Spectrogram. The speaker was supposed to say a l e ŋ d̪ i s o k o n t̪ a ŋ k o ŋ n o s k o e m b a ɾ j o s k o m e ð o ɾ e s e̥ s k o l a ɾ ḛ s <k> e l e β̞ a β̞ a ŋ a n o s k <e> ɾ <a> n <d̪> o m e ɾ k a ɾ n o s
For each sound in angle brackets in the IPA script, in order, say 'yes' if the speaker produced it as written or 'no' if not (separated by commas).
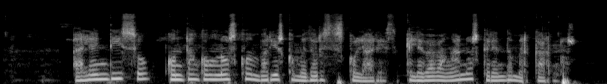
yes, yes, no, yes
